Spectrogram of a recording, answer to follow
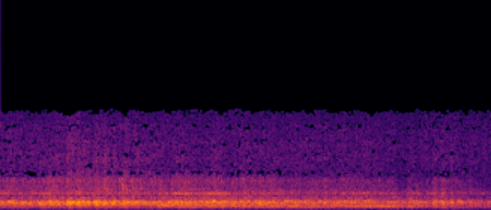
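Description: Radio-drama sound effect of a passenger train under way: a steady rushing noise that swells just after the start and eases off slightly toward the end.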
